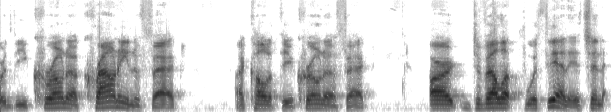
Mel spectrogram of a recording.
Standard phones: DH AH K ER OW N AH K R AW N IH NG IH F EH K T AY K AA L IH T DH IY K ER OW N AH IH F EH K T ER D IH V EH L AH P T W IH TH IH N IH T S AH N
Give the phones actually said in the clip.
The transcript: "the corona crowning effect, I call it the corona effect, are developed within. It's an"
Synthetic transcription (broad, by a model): DH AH K ER OW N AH K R AW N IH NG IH F EH K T AY K AA L IH T DH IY K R OW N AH IH F EH K T ER D IH V EH L AH P T W IH TH IH N IH T S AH N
